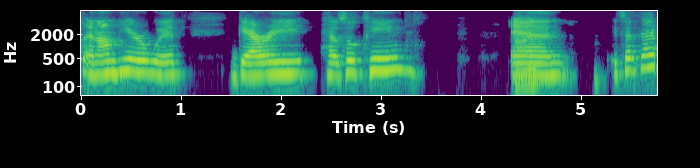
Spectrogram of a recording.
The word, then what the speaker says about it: Heseltine: Hello, I'm here with Gary Heseltine. And did I pronounce it right? Heseltine.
